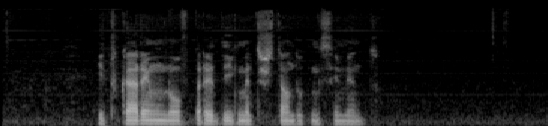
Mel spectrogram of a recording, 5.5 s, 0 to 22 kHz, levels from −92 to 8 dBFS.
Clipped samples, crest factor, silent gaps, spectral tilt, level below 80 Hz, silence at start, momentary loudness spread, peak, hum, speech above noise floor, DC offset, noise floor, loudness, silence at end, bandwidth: under 0.1%; 22 dB; none; -6.5 dB/octave; -60 dBFS; 1 s; 14 LU; -12 dBFS; none; 40 dB; under 0.1%; -70 dBFS; -31 LUFS; 1.85 s; 15.5 kHz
